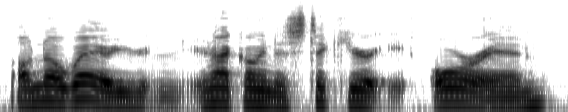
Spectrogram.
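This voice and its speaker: A man's voice: on the high side, normal speed, darkish tone, dry recording, pitched above the performer's own voice, close to an everyday voice. A man voicing a self-righteous, spiteful woman in a fantasy story game, scandalised and accusing. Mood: outraged, accusing.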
